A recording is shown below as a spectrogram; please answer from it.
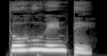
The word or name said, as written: ತೋಹುವೇಂಟೆ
